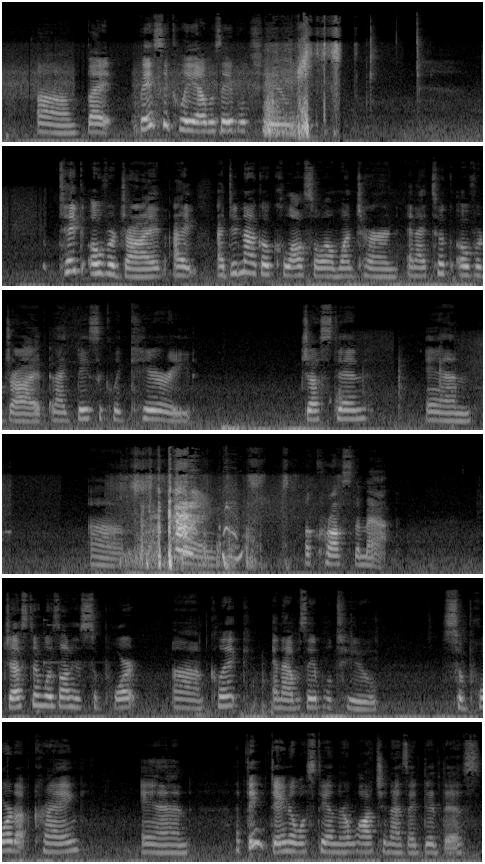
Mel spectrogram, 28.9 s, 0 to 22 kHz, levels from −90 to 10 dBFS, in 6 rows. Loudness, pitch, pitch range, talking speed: -28 LUFS, 220 Hz, 200-245 Hz, 125 wpm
